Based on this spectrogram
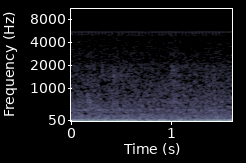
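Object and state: Nothing is struck.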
